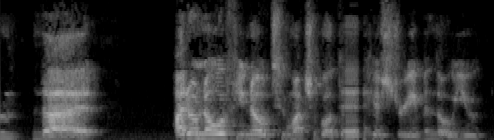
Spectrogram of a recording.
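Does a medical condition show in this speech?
No.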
